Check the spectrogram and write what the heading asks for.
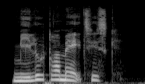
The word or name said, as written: melodramatisk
